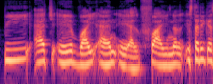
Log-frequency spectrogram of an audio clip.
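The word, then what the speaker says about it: phenyl: कि फाइनल करने में, देखिए फाइनल जो हम प्रोनाउंस कर रहे हैं ना, वो PHAYNAL, फाइनल, इस तरीके से हम प्रोनाउंस कर रहे हैं।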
